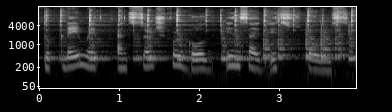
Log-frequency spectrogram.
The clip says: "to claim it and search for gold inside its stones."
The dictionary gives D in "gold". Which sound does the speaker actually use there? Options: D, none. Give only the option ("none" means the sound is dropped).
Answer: D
